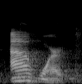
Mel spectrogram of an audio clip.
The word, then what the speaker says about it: hour: Pero resulta que en inglés la hora, al igual que en español, esa H no suena. Miren la pronunciación. ¿Cómo empieza la pronunciación? Empieza con un sonido de vocal, que es la A.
